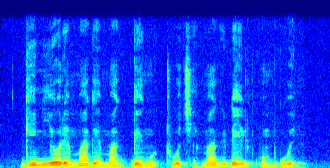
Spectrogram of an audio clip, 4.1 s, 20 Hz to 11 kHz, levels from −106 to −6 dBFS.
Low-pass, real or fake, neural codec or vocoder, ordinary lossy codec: 9.9 kHz; real; none; none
